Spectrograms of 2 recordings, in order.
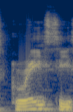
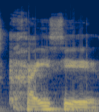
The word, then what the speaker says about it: Gracie: I know that in Brazilian Portuguese it is kind of like sound, not R sound, so it's Gracie, somewhat like this.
